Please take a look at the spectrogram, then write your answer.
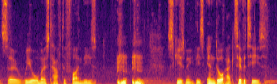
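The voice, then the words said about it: Dry voice. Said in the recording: “my voice is so dry”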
